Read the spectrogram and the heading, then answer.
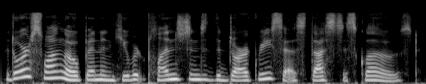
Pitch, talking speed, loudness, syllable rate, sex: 220 Hz, 185 wpm, -17 LUFS, 4.8 syllables/s, female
